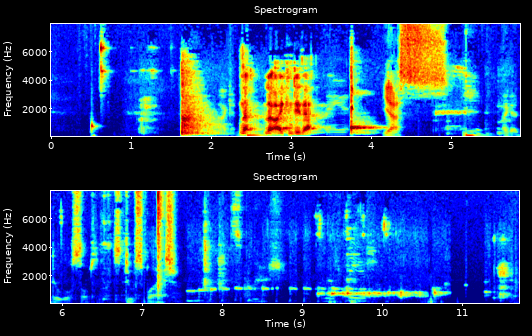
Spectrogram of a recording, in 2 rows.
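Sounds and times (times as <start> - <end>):
hollow pop made with the mouth: 1.6 - 4.2
speech: 2.4 - 3.4, 4.2 - 5.4.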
